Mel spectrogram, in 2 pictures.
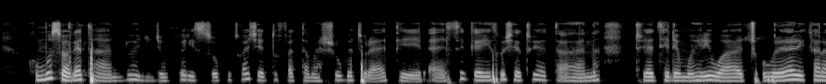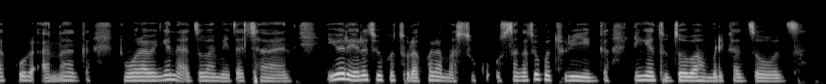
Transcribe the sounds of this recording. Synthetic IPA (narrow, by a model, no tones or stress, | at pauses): kʰumuːsiwaɡatʰaːnuduhed͡ʒed͡ʒeɡukʰweɾisukutwaːt͡ʃijetufatamaʃuːɡetʰuɾajatʰe̞ːɾaa̰jasiɡajetwaːt͡ʃijetʰujata̰hanatʰujatʰe̞ːɾeemuhiɾiwaːt͡ʃuʔːβuɾe̞ːɾoaɾikʰaɾak̚uɾa̰ʔanaɡan̥iwuɾaweŋɡe̞nea̰zo̞ːβame̞zat͡ʃaːn̥heijo̞ɾe̞ːɾotwuɾiko̞tʰuɾako̞ɾamasukuusaːŋɡatwuɾikotʰuɾiɡaniːŋɡe̞netuzo̞ːβahomuɾikʰazo̞ːza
